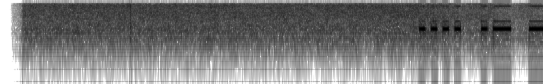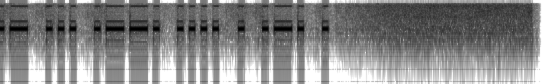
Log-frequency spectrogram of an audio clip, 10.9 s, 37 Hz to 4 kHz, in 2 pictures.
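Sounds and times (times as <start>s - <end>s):
CW beacon on 7005 kHz: 4.2s - 8.8s.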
